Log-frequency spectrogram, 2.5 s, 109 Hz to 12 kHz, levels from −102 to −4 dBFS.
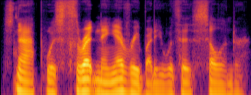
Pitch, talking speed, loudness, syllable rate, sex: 100 Hz, 165 wpm, -21 LUFS, 6.2 syllables/s, male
